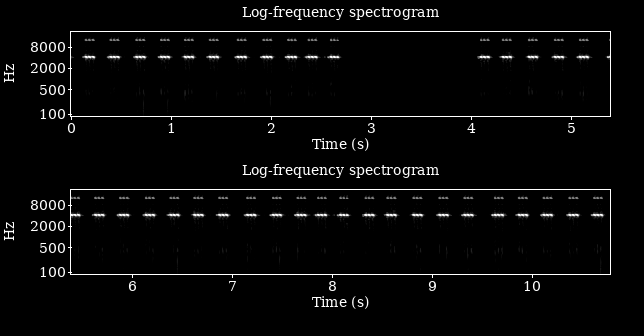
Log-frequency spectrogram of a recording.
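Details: Cricket chirp for driving away rats, rapid high ticking pulses at roughly four per second, stopping for about a second and a half midway, then resuming at the same pace; no background noise.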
